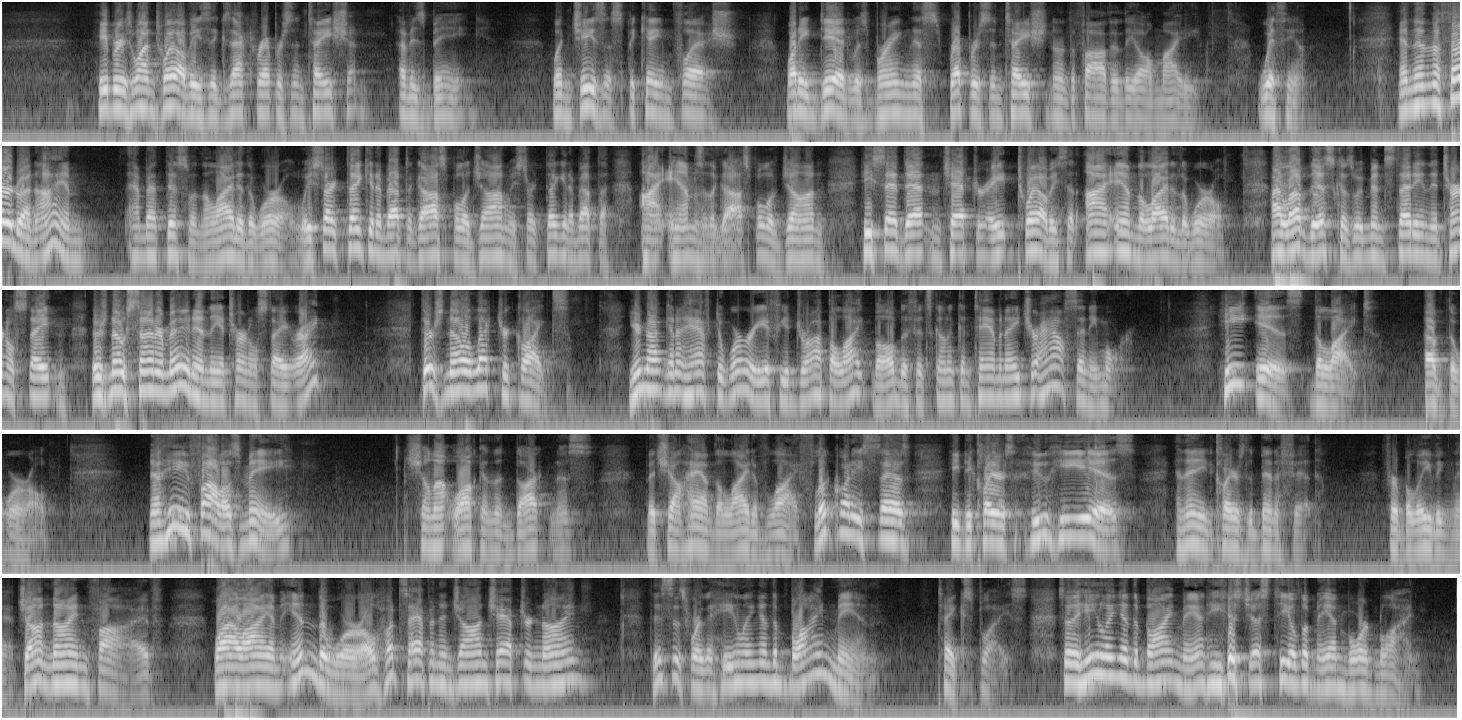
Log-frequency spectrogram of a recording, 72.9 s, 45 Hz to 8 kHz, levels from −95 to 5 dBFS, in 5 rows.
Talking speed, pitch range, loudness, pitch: 175 wpm, 120-165 Hz, -17 LUFS, 140 Hz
